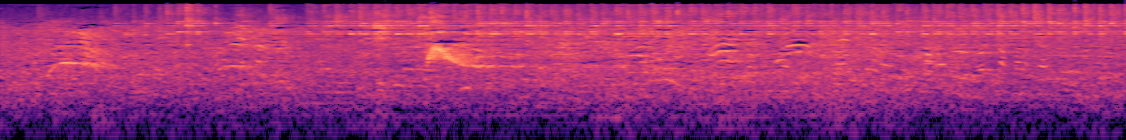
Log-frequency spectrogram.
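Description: A crowd of children and adults chatters in the background.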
